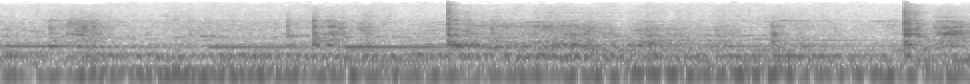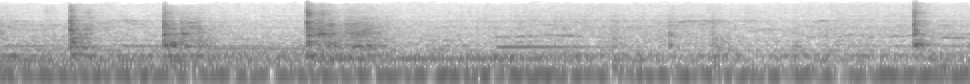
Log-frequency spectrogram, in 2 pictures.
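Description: Metal spatula stirring beef brains through spiced onion paste in a non-stick frying pan, with a low sizzle and irregular sharp scrapes and knocks of the spatula against the pan. The brains have just gone into the fried masala and are being stir-fried (koshano).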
